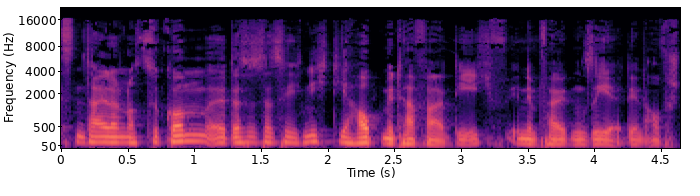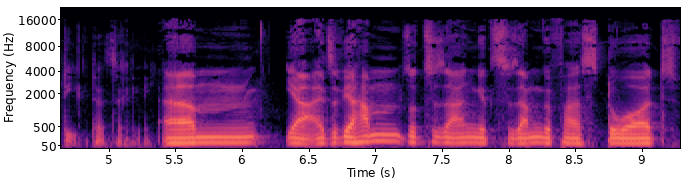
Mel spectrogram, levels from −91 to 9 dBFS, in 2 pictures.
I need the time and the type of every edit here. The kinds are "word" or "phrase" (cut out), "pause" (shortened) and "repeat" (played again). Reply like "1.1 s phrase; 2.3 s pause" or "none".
none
